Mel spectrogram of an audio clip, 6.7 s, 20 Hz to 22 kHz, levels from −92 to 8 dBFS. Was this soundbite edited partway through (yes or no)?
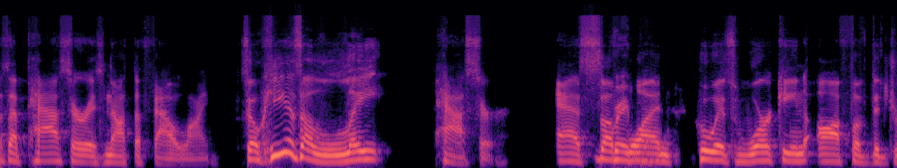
yes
